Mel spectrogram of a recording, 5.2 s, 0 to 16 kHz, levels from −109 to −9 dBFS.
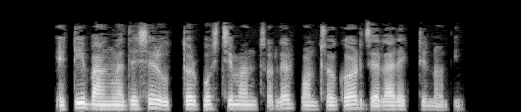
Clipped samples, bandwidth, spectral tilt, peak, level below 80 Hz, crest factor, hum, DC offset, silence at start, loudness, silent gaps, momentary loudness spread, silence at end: under 0.1%; 7.6 kHz; -6 dB/octave; -2 dBFS; -58 dBFS; 18 dB; none; under 0.1%; 0.55 s; -20 LUFS; 0.69-0.73 s, 1.72-1.82 s, 2.96-3.01 s, 4.09-4.18 s; 13 LU; 0.6 s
